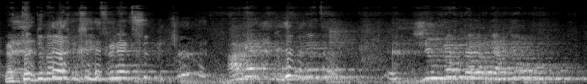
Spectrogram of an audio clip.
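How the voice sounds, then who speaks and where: A man's voice: very high voice, moderate pace, a loud crowd. A man chatting casually while exploring, recorded in an echoing room. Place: echoing room inside a château. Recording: echoey hall, faint noise.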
